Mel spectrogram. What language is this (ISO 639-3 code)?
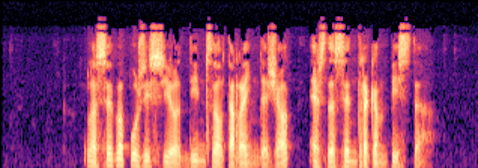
cat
